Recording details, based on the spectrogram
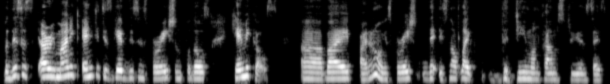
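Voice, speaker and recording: A woman giving an earnest spoken lecture as a spiritual teacher, pausing and restarting her phrases often. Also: on the low side, fairly even intonation, vocal fry. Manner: earnest, with frequent restarts and hesitations.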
